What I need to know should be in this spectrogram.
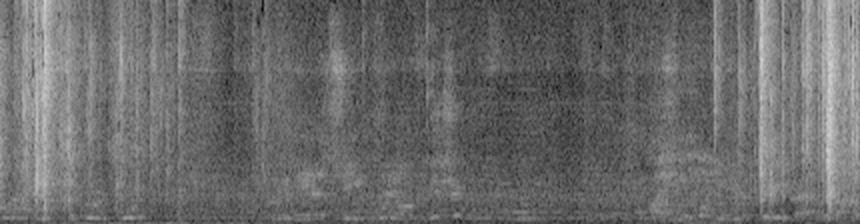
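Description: Trading cards rustle and slap as a hand handles a stack.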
